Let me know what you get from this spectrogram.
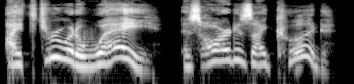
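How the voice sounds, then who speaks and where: Woman voicing a pioneer father, steady, teasing, earnest, slow. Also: dry recording, studio quality. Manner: low, plain, earnest.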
